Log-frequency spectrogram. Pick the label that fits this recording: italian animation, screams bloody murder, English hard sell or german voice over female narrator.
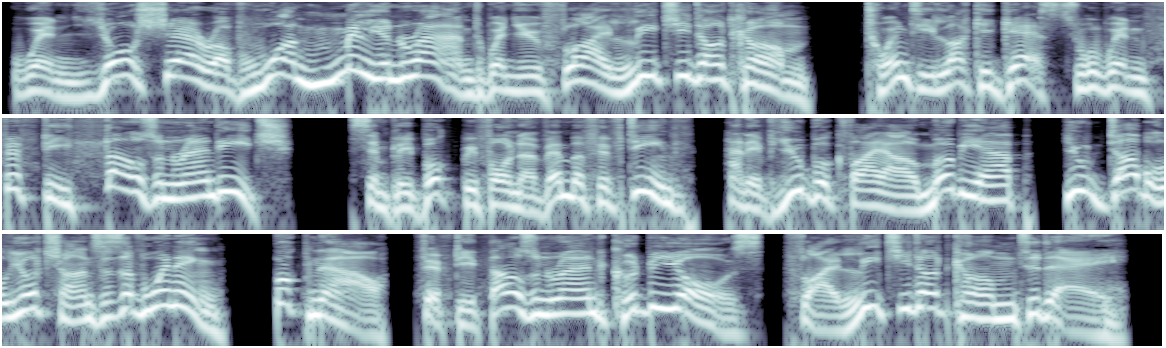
English hard sell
